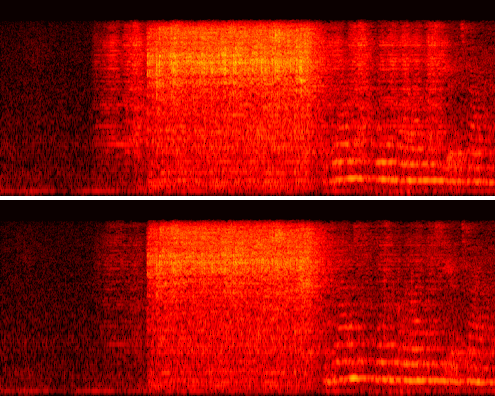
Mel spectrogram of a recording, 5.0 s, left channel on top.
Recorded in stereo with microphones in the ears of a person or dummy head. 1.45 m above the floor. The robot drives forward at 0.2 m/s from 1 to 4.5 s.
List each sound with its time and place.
1.5 s a running tap: 20° left (ahead or behind), 1.1 m; by 3.1 s 30° left (ahead or behind), 0.9 m
3.2 s a woman speaking: 75° left (ahead or behind), 3 m; by 4.9 s 70° left (ahead or behind), 3 m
